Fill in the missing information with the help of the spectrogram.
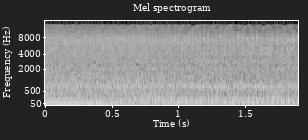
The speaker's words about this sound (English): This is my dryer for the last 4 years. It literally revs up.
